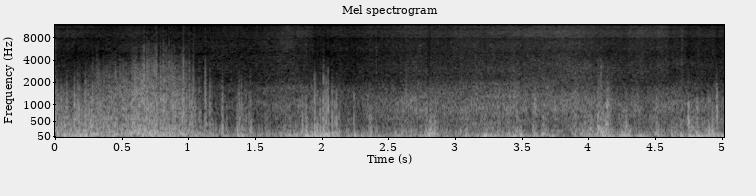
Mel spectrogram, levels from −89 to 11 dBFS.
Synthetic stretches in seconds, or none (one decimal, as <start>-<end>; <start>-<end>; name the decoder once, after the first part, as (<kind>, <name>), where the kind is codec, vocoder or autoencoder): 2.1-5.0 (codec, SNAC)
